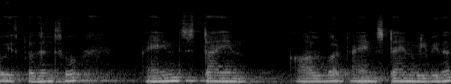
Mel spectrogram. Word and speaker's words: Einstein: Albert Einstein we call generally, right? But actually the correct pronunciation in German, it will become like Albert.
